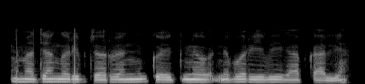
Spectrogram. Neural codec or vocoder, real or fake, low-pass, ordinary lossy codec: none; real; 5.4 kHz; AAC, 32 kbps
